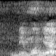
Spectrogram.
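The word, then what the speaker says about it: pneumonia: इसमें P silent रहता है निमोनिया में, इसलिए हम इसको बोलेंगे प्यूरो निमोनिया लाइक ऑर्गेनिज्म।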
